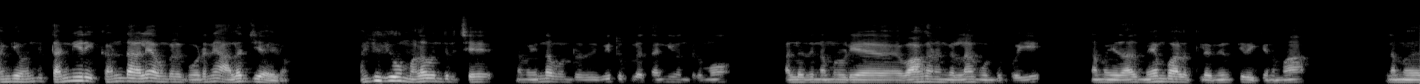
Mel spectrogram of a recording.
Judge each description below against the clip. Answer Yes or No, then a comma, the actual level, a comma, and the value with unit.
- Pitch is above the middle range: No, low, 115 Hz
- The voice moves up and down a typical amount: Yes, average, 3.5 semitones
